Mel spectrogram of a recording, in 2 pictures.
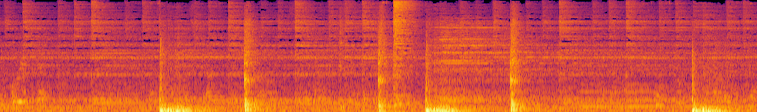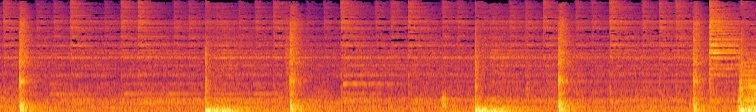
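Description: A live rock trio of electric guitar, bass guitar and drum kit playing a sparse intro: loud accented hits on the drums and guitars about every four seconds, each followed by a smaller hit, with notes ringing in between. Near the end the full band comes in loud.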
